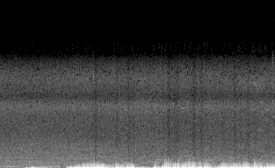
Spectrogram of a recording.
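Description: Wind blows outdoors with low, rumbling gusts buffeting the microphone. It starts quiet, then surges after a second into sustained, loud, uneven blustering.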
